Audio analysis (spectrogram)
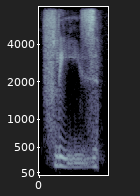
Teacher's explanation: um fleas is followed by is following a voiced sound e e is voiced so the S looks like an S but sounds like a z flees if your voice is on leave it on if your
